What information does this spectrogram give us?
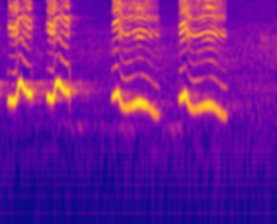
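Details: Central Highlands white-cheeked laughingthrush giving wild-voice song for bird training: two short up-down whistled notes, then two longer wavering whistles that drift downward, all clear over a quiet background.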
